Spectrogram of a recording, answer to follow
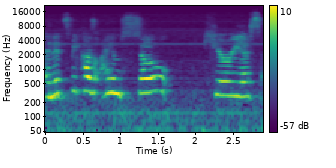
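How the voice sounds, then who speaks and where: At a fairly slow pace, a raised, projected voice carries through audible room echo and noticeable background noise. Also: woman. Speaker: entomology professor. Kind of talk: lecture.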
